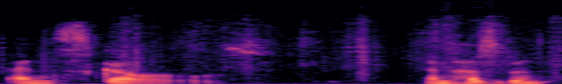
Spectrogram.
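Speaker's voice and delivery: wife murmuring a grim list to her husband; hushed sinister murmur. Acted. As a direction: murmur it like a dark plot.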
